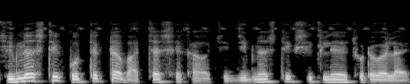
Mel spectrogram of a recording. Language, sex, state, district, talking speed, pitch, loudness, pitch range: Bengali, male, West Bengal, North 24 Parganas, 130 wpm, 120 Hz, -15 LUFS, 100-130 Hz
